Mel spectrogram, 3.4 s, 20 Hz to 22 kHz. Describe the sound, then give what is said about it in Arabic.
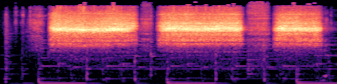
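A voice imitates Ramadan paper tassel decorations, made of newspaper, knocking together in a 3 km/h wind. It makes three breathy, hissing shushes in a row, each about a second long with short pauses between, fairly loud. “اديني سرعة رياح 3 كيلومتر في الساعة مش كتير تمام الشراشيب خبطت في بعض الدنيا بقت دوشة فشخ دوشة”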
